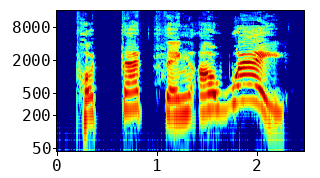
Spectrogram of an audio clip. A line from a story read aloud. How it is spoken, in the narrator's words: Mom shrieks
